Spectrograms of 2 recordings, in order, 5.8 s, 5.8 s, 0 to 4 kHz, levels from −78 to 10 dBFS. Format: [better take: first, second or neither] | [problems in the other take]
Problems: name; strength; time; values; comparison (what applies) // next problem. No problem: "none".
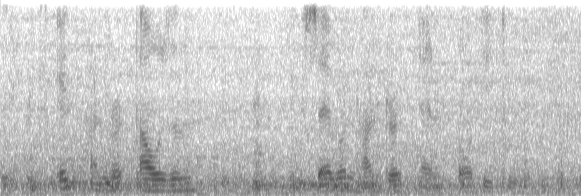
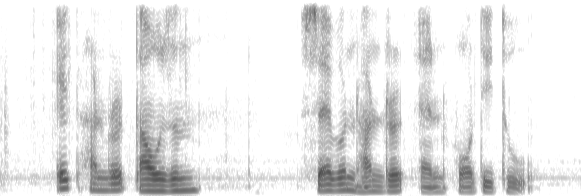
second | background sound (Train); as loud as the speech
